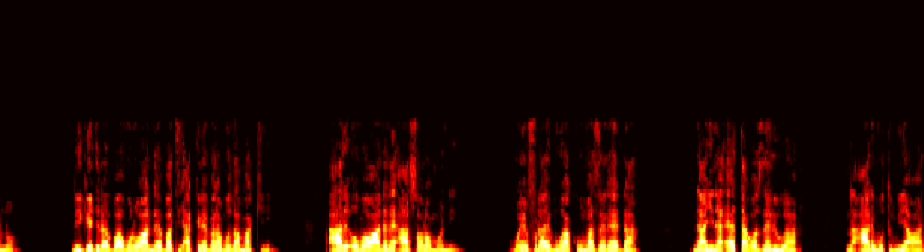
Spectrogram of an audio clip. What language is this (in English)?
Kikuyu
